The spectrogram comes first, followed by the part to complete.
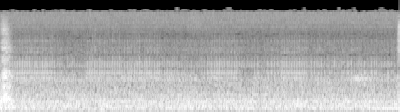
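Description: Quiet room tone: a faint, steady hiss with a low hum and no distinct sounds.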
